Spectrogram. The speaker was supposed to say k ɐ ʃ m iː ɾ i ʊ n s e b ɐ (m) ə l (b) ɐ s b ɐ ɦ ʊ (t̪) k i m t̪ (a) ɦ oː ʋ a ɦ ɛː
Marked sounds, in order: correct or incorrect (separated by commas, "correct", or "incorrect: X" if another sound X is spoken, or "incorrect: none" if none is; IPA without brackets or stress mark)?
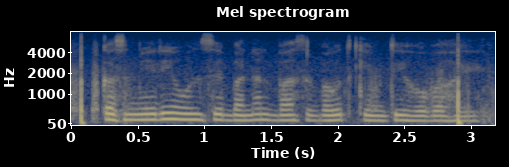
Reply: incorrect: n, correct, correct, incorrect: i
